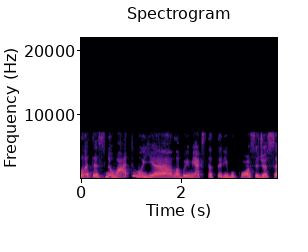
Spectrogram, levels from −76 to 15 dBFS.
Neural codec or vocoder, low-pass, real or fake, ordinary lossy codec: none; 7.2 kHz; real; MP3, 64 kbps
